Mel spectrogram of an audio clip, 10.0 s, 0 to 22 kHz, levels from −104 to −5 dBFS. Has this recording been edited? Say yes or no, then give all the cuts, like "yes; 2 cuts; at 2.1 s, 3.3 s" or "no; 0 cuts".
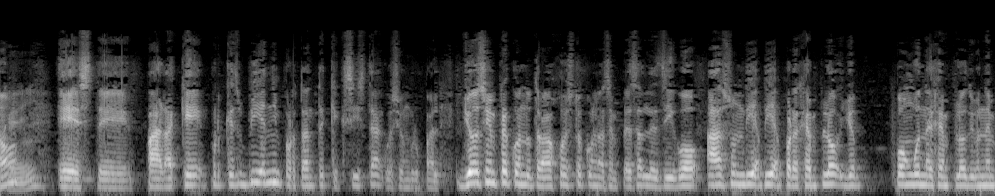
yes; 3 cuts; at 3.8 s, 4.5 s, 7.6 s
